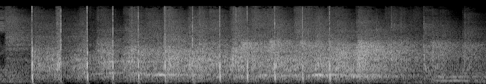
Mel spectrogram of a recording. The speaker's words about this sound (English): So she's, we have to clap for people like that.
